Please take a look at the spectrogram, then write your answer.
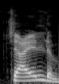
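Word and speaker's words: child: जैसे आई के बाद एन डी है तो माइंड फाइंड बाइंड और एल डी लगा हो तो चाइल्ड वाइल्ड है ना तो आई के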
